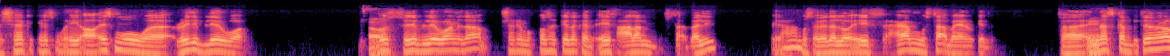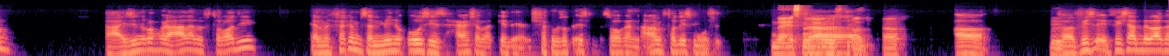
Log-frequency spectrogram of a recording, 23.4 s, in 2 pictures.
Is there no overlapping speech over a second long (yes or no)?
yes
